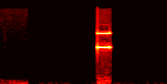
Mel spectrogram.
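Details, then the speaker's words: Philips HeartStart OnSite AED self-test finding the SMART Pads cartridge unusable: a single short high-pitched chirp as the ready light goes off, prompting cartridge replacement; training video. "the heart start on-site self tests also include testing the smart pad's cartridge if the self test indicates the cartridge is not suitable for use the heart start onsite will chirp the ready light will go off and the ey button will"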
